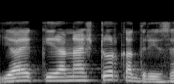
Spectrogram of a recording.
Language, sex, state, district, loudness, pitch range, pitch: Hindi, male, Jharkhand, Garhwa, -17 LUFS, 150-185 Hz, 175 Hz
